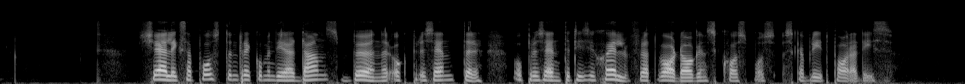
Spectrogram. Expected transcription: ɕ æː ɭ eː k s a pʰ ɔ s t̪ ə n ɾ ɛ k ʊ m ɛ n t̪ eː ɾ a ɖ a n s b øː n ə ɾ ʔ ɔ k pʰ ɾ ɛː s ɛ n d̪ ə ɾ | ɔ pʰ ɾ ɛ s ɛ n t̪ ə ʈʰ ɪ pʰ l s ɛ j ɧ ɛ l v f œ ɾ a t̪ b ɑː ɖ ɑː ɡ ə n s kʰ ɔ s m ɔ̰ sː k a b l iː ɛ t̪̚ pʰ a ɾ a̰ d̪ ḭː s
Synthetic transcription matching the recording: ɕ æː ɭ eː k s a pʰ ɔ s t̪ ə n ɾ ɛ k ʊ m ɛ n d̪ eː ɾ a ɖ a n s b øː n ə ɾ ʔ ɔ k pʰ ɾ ɛ s ɛ n t̪ ə ɾ | ɔ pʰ ɾ ɛ s ɛ n t̪ ə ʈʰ ɪ l s ɛ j ɧ ɛ l v f œ ɾ a t̪ v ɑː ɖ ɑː ɡ ə n s kʰ ɔ s m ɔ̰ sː k a b l iː ɛ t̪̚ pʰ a ɾ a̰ d̪ ḭː s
